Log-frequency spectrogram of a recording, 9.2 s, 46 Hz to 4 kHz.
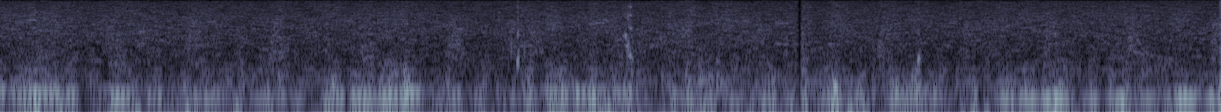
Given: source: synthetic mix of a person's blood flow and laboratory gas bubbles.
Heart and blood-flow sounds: Doppler ultrasound of blood flow; subclavian vein
3.82-3.97 s: bubbles
4.68-4.85 s: bubbles
6.88-6.94 s: bubbles
From the record:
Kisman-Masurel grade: 121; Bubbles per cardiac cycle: 1 to 2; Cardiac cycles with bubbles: 10 to 50%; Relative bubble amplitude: barely perceptible (0.100 to 0.250); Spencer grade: 2 (many but less than half of the cardiac periods contain bubble signals, singularly or in groups); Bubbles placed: anywhere in the cardiac cycle

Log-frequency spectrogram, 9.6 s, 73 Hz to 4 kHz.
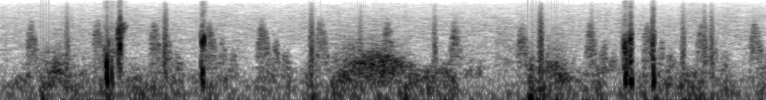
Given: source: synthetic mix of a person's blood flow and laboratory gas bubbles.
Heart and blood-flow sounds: Doppler ultrasound of blood flow; subclavian vein
1.28-1.59 s: bubbles
2.49-2.59 s: bubbles
7.77-7.91 s: bubbles
8.12-8.20 s: bubbles
From the record:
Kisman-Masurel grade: 123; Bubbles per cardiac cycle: 1 to 2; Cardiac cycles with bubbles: 10 to 50%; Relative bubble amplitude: loud (0.450 to 0.775); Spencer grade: 2 (many but less than half of the cardiac periods contain bubble signals, singularly or in groups); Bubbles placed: anywhere in the cardiac cycle

